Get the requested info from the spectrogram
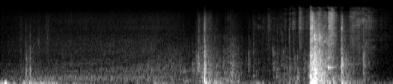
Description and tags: Closing a large drawer
chaotic, clatter, crash, objects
